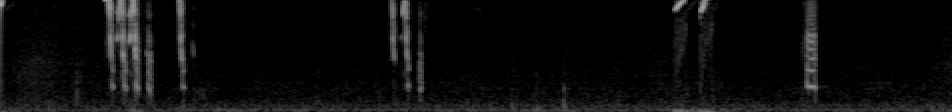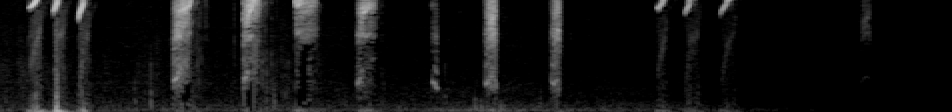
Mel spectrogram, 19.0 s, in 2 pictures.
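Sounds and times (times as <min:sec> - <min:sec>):
squirrel monkey calling: 0:01.0 - 0:01.9, 0:06.8 - 0:07.2, 0:09.8 - 0:10.4, 0:11.3 - 0:13.4, 0:14.4 - 0:15.2, 0:16.1 - 0:16.9.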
